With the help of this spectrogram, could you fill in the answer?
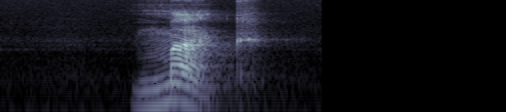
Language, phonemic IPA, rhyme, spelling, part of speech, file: Dutch, /maːk/, -aːk, maak, verb, Nl-maak.ogg
- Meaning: inflection of maken: 1. first-person singular present indicative 2. second-person singular present indicative 3. imperative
